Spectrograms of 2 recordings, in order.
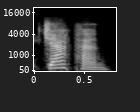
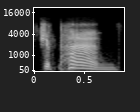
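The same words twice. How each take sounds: First: The stress is on the first syllable. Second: The stress is on the second syllable. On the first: This is how many other countries say it. The speaker calls it wrong. "a lot of countries say Japan, and we don't" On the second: This is how English speakers say it. The speaker calls it right. "We put the stress on the second syllable"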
